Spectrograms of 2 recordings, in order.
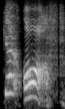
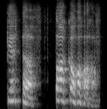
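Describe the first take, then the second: First: High, loud hammed-up get off; mock yell. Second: Mock firm. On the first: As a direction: shriek it off. Acted shove-off of grabber. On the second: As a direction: say it slow and done with it. Acted shove-off, firmer.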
